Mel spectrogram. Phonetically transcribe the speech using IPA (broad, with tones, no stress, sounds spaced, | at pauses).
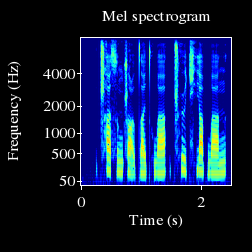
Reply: ʈ͡ʂʰ ä˥˨ s ʊ˨˦ ŋ ʂ ɑ̰˨˩ ʊ̯ t̪ a˨˦ ɪ̯ t̪ʰ w ä˨˦ | ʈ͡ʂʰ ɻ̩˥˨ t͡ɕʰ j ä˥˨ p w a˨˦ n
